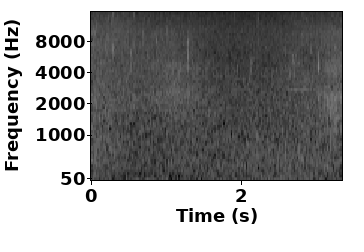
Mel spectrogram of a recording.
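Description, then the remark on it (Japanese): A steady, continuous wash of ocean surf fills the scene, a broad rushing hiss of waves at the shore with no distinct breaks and no voices. “ちょっとだけだったけど、デートプランの最後、この海に一緒に行きたいって書いてあった。”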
